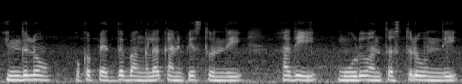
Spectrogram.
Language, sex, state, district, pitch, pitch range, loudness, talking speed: Telugu, female, Telangana, Hyderabad, 200 Hz, 190-205 Hz, -13 LUFS, 115 wpm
